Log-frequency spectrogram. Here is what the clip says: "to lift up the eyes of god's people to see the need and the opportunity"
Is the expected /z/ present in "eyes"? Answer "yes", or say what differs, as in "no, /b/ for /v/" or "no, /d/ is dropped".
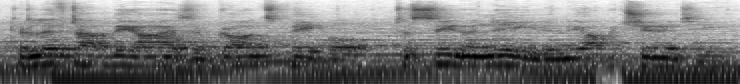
yes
